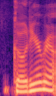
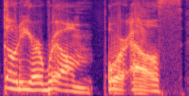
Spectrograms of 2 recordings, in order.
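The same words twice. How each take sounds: First: Put-on calm, matter-of-fact instruction to a child; calm parent. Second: Slow, higher-pitched mock parental threat; stern threat. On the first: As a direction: send the child off without any threat. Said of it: "when I am calm". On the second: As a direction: play the threatening parent, drawing each word out. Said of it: "I never do it like".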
